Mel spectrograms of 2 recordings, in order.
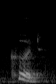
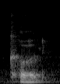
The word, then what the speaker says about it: could: looked at double o the double o2 sound of words like good and wood can also be made by a very few oh you words like could should and would this is our o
